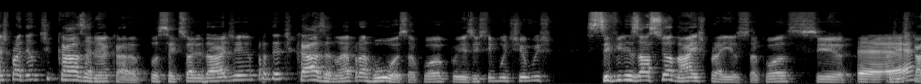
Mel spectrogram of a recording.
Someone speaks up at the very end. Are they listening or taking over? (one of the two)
listening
